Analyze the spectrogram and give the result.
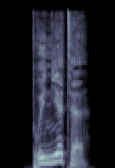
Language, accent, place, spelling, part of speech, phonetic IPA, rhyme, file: German, Germany, Berlin, brünierte, adjective / verb, [bʁyˈniːɐ̯tə], -iːɐ̯tə, De-brünierte.ogg
- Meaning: inflection of brünieren: 1. first/third-person singular preterite 2. first/third-person singular subjunctive II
